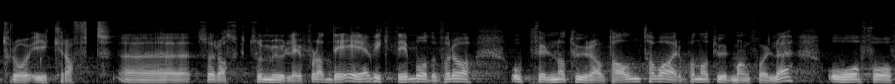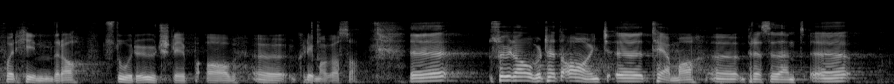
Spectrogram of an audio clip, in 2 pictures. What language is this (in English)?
Norwegian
